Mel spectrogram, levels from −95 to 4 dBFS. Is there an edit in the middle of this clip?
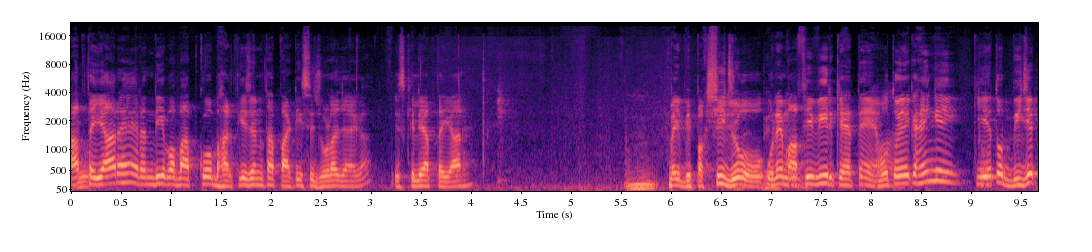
no; 0 cuts

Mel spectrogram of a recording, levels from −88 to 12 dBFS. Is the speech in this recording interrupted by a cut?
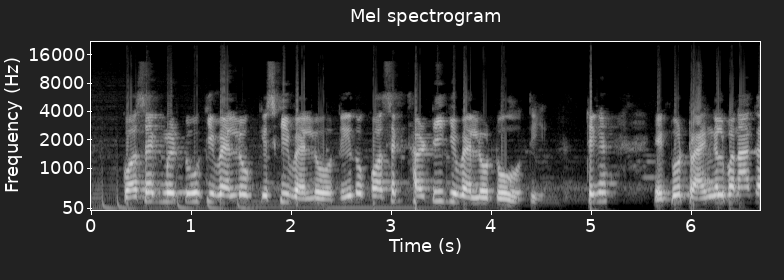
no; 0 cuts

